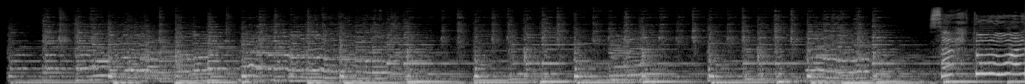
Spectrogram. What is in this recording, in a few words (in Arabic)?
موشح Andalusian Arabic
